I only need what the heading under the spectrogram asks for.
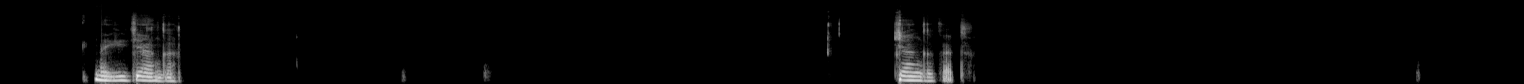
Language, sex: Wolof, female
